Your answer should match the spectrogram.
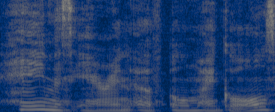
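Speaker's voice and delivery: ordinary delivery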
